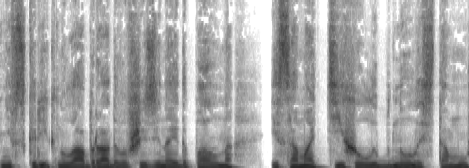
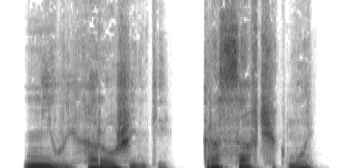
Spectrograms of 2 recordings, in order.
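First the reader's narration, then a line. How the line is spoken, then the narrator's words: Muffled tender whisper. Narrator (Russian): прошептала она, прижимаясь лицом к подушке с неопределенной улыбкой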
